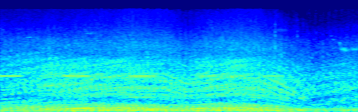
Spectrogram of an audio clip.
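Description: A heavy truck engine rumbles and then fades out.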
